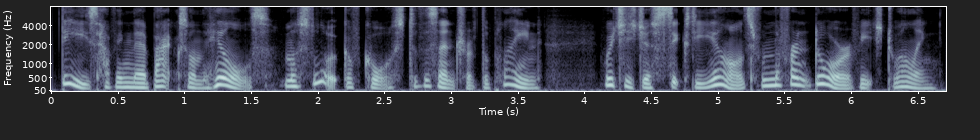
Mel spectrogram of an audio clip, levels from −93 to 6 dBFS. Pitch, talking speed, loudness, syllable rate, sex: 180 Hz, 260 wpm, -20 LUFS, 5.8 syllables/s, female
